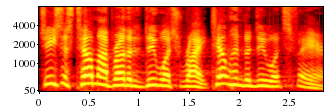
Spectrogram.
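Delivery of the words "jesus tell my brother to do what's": usual speaking voice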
